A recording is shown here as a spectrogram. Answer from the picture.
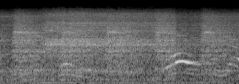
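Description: Steam locomotive approaching, giving off a steady hiss of steam through most of the two seconds.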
